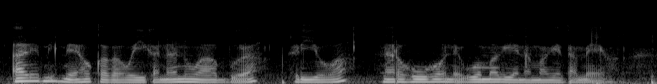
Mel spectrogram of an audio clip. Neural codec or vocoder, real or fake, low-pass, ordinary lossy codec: none; real; 7.2 kHz; none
